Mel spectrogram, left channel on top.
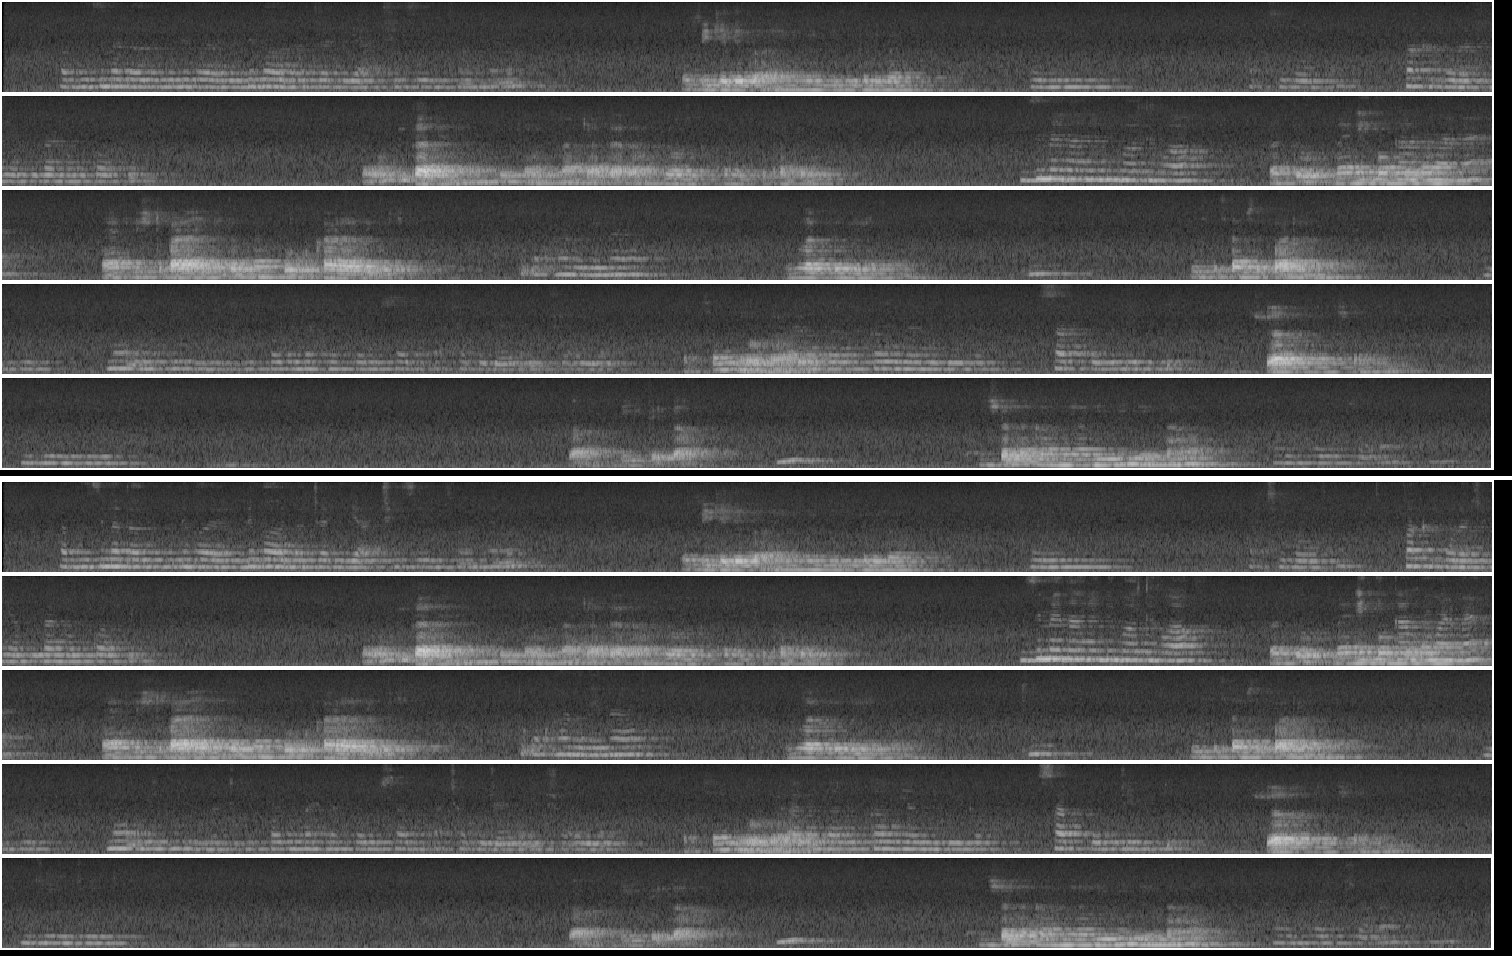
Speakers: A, on the right; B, on the left.
A: اپنی ذمہ داریوں کو نبھ نبھا چاہیے اچھی سے انسان ہے نا
B: اسی کے لیے توئ وہی چیزیں تو نک
A: ہوں ہ اچھی بات ہے فخر ہونا چاہیے آپ کے گھر والوں کو آپ پہ
B: وہ بھی کر رہے ہیں اتنا کیا کر رہا ہوں جو تک اتفاقو
A: ذمہ دارں نباتے ہو آپ
B: ہاں تو میں نے
A: اتنی
B: کون
A: کم
B: سے وہاں
A: عمر میں
B: ایٹ لیسٹ پڑھائی میں تو مت ا کاڑا ل ت
A: تو اکھاڑو گے نا اب
B: لگ تو نہیں رہا
A: کیونوں
B: اس ٹائم سے پڑھ رہا ہے
A: نہیں نا امید نہیں ہونا چاہیے پڑھو محنت کرو سب اچھا ہو جائے گا ان شاء اللہ اللہ
B: اچھا ہی ہوگا اگر
A: اللہ تعالی کامیابی دے گا سب کو مجھے بھی
B: ان شاء اللہ انشاء اللہ
A: جی جی
B: انشاء تو بھی ہی دے گا
A: ہوں
B: انشاء اللہ کامیابی ہی دے گا
A: ہاں ہاں انشاء اللہ انشاء اللہ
